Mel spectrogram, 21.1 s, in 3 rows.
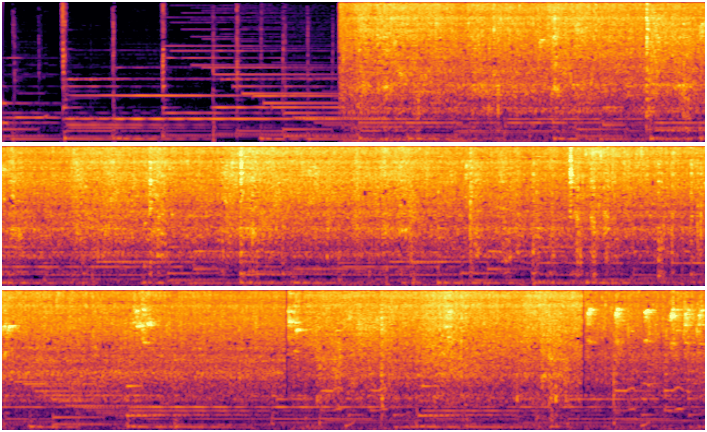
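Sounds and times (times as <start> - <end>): background music: 0.0 - 21.0
spoon scraping a pan: 3.4 - 14.2
gravy sizzling in a pan: 3.4 - 21.0.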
